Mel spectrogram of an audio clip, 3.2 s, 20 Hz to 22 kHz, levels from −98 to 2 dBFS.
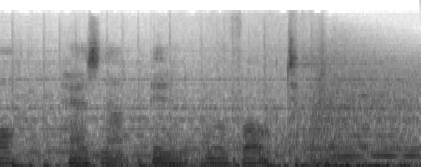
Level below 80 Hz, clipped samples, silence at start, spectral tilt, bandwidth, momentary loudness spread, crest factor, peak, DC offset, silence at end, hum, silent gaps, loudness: -22 dBFS; under 0.1%; 0 s; -5.5 dB/octave; 14.5 kHz; 3 LU; 14 dB; -4 dBFS; under 0.1%; 0 s; none; none; -19 LUFS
